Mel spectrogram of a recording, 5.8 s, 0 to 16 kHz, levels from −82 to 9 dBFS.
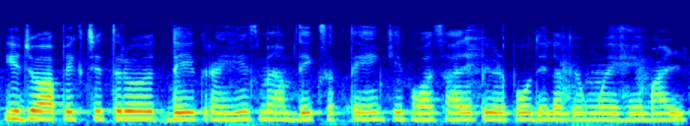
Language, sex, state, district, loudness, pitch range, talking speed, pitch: Hindi, female, Maharashtra, Mumbai Suburban, -17 LUFS, 195-210 Hz, 220 wpm, 200 Hz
